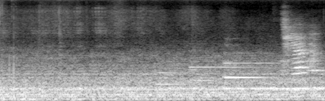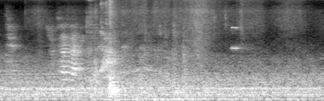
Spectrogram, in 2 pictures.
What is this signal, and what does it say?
The noise inside a lift. There is no code.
